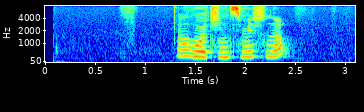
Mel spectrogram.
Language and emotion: Russian, positive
